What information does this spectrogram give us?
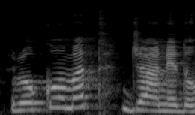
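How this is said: The pause comes after 'मत'.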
